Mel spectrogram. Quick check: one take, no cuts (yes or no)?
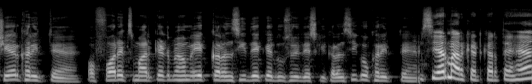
no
